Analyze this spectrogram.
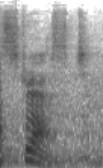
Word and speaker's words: stressed: and it's also 1:1 so stres SPD one syllable stressed how are you feeling I'm feeling so stressed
